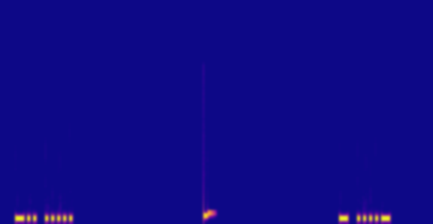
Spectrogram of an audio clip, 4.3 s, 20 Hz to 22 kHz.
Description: Morse code, heard as a keyed tone, about 40 wpm, 700 Hz. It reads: D5 T4
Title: Single-Letter Single-Number 40wpm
